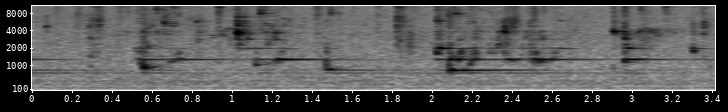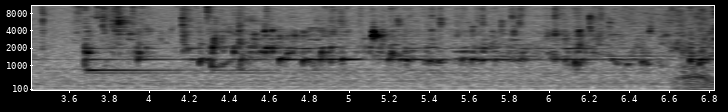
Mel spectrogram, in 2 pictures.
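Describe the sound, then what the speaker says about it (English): Water drips steadily from drained orchid pots, a string of small close drips and trickles falling into a sink-like surface, with quiet background hum. "So I'll just let as much drain out as possible because I don't like them sitting in water."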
